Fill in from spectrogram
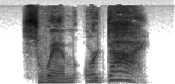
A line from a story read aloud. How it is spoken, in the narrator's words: He snarled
